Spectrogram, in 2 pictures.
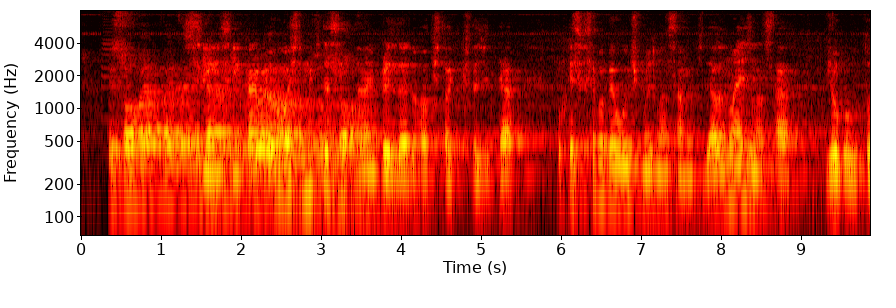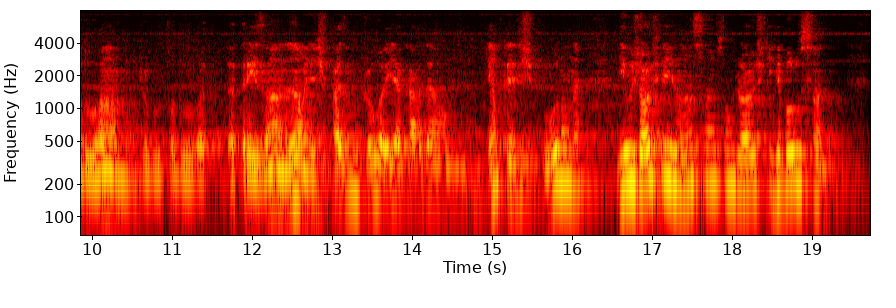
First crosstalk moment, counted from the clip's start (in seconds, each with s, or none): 1.3 s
